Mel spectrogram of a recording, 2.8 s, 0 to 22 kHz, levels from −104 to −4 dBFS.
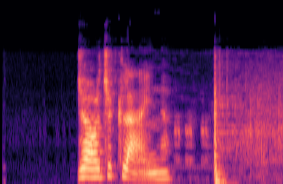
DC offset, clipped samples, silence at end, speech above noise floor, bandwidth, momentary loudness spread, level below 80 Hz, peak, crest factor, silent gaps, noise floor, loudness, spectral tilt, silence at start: under 0.1%; under 0.1%; 0 s; 61 dB; 7.6 kHz; 23 LU; -48 dBFS; -2 dBFS; 18 dB; none; -77 dBFS; -18 LUFS; -5 dB/octave; 0.8 s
